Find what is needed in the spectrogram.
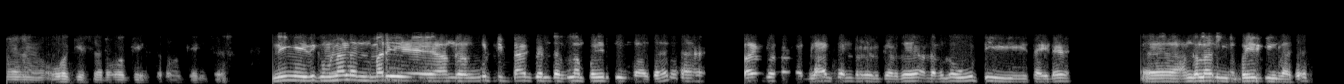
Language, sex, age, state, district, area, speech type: Tamil, male, 45-60, Tamil Nadu, Madurai, urban, conversation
